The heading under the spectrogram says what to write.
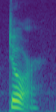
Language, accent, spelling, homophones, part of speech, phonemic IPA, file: English, US, door, dough / d'or / daw, noun / verb, /doɹ/, En-us-door.ogg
